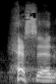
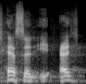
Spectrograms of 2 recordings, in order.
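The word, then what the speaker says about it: חסד: And the word here, loving kindness, is the Hebrew word hesed, or someplace you could spell it chesed, C-H-E-S-E-D. It's hesed, H-E-S-E-D, hesed.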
